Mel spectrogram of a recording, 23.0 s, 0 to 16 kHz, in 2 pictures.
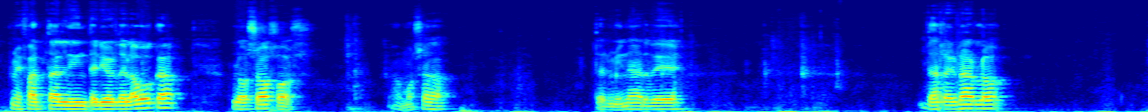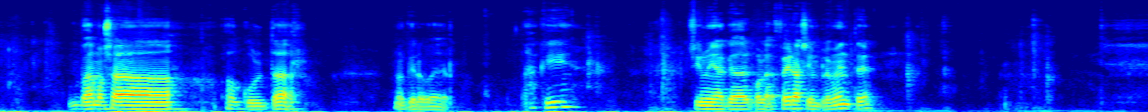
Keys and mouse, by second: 3.5 \, 5.0 KP_Decimal, 9.4 Tab, 9.8 right click, 13.5-14.1 drag, 14.1-15.5 middle drag, 15.5-17.2 drag, 17.2 right click, 18.0 Tab, 18.5 shift+middle click, 19.3 2, 20.1 alt+right click, 20.8-22.9 shift+middle drag, 21.7 alt+q.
